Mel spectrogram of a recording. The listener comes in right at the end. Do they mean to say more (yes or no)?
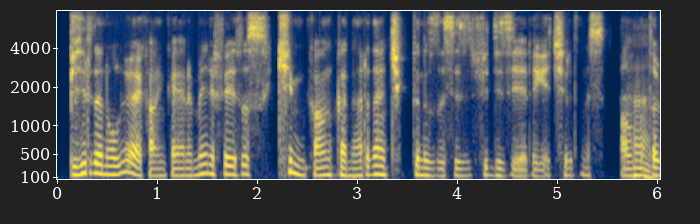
yes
